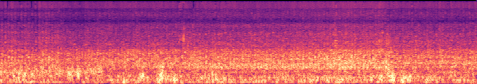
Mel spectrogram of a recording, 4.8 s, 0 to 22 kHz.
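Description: A Xingtai XT 454 mini tractor with a 45-horsepower engine on large 28-inch wheels runs on a test drive, giving a steady, continuous engine drone heard up close without talk.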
